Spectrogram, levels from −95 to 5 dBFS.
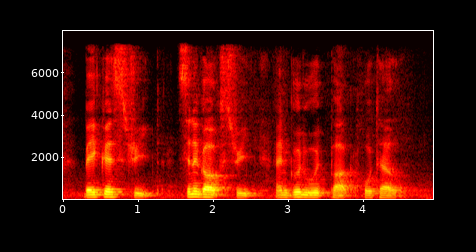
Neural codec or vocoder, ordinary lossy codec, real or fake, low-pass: none; AAC, 48 kbps; real; 7.2 kHz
